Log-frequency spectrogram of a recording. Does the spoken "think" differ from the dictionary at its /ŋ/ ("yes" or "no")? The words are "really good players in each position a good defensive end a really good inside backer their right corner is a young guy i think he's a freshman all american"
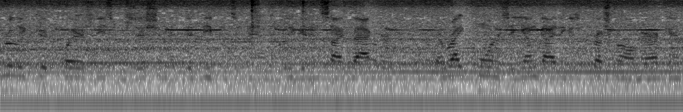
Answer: yes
